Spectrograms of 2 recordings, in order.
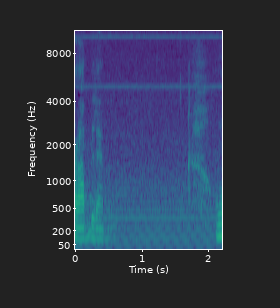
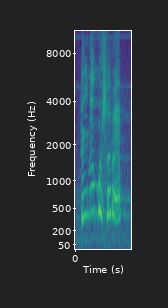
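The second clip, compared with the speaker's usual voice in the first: mother's answer; 3 dB louder, much faster than usual. Retold or imitated. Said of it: "Ano sagot ng nanay?".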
